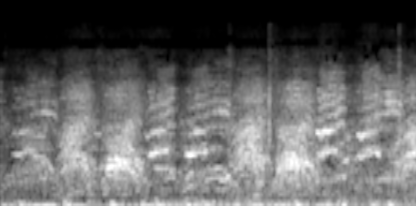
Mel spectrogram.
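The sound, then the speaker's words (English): Crowd cheering and protesting in front of the US Supreme Court after its ruling overturning the constitutional right to abortion; many voices shout and yell together in a loud, continuous, surging roar. “The announcement was met in front of the court with cheers and protests.”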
